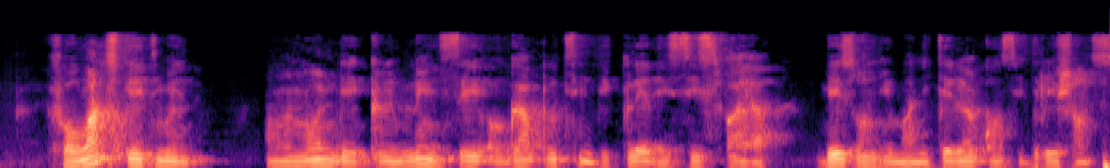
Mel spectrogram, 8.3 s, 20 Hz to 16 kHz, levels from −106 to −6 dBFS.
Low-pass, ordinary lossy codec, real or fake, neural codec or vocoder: 7.2 kHz; MP3, 48 kbps; fake; codec, 16 kHz, 2 kbps, FreqCodec, larger model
